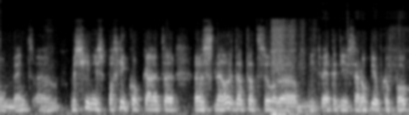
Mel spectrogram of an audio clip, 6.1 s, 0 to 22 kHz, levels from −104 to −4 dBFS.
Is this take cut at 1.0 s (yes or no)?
yes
